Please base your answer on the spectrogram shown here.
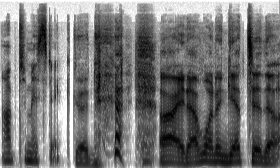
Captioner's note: laughs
